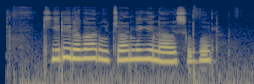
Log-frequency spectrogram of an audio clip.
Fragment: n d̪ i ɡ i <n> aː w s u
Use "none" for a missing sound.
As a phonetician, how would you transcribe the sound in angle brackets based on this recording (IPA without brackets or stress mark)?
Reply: n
